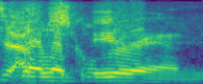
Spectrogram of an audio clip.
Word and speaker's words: Delimbiran: His question is about, was it Delimber, the city? Delimber. Delimbir. Delimbiran, I think it's supposed to be. The city is Delimbiran, yeah.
